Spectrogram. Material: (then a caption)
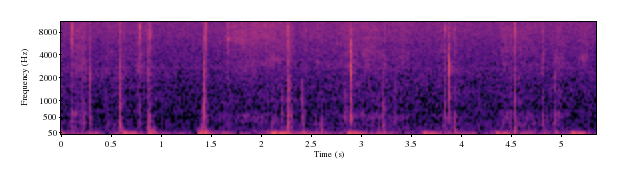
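Plastic. Fingertips and short nails tap rapidly and scratch across the flat surface of a large, dark, glossy vinyl or plastic binder cover lying over papers. The sound is a series of quiet, dull, low taps with almost no ring, coming at a loose, uneven pace with faint scratching between them.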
